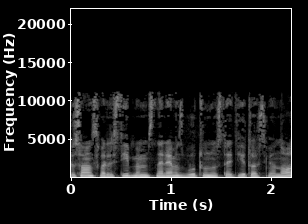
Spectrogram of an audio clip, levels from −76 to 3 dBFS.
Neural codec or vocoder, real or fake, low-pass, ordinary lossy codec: none; real; 19.8 kHz; MP3, 48 kbps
